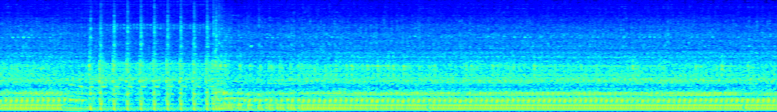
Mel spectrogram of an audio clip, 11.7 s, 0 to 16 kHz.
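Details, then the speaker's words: 49-year-old John Deere 318 garden tractor being repaired, battery charger just disconnected: engine stumbles raggedly about two seconds then settles to steady idle; stuttering suspected from very low battery, unconfirmed. "I think the battery is so low that it's kind of causing some issues. The battery charger is off, but soon when I went to go disconnect it completely, it started running stuttering."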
